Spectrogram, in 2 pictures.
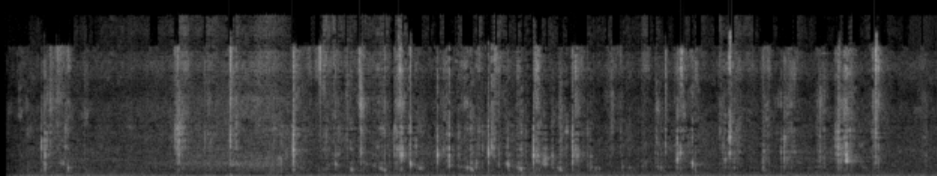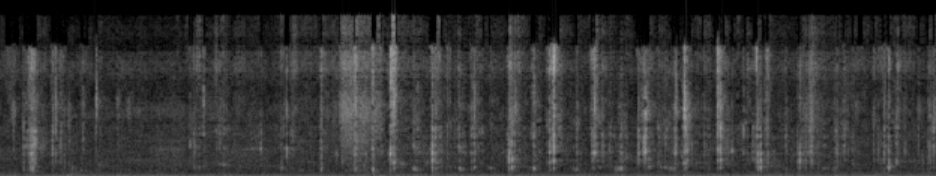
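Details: A dog eating, making funny noises while it chews; irregular crunchy clicks and chewing sounds come in quick bursts over a low steady hum indoors.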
